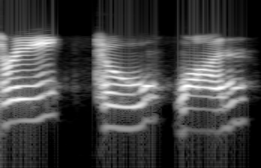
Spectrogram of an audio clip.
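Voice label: countdown, swat female; vo; Counter Strike Model Pack; CS:GO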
